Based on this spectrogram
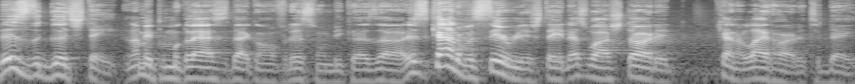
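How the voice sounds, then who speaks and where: Very fast speech from a man with an American accent, medium pitch, a bright, sharp tone, lively intonation and big swings in loudness. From Chicago. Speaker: radio host. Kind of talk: casual monologue. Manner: animated.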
